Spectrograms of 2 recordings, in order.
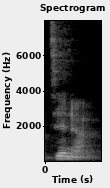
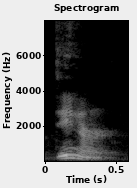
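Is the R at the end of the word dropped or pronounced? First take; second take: dropped; pronounced. First: The final R sound is left out. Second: The final R sound is clearly pronounced. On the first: "if you don't want to produce the R sound" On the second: "if you want to produce the R sound, the more American um, way of producing it"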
